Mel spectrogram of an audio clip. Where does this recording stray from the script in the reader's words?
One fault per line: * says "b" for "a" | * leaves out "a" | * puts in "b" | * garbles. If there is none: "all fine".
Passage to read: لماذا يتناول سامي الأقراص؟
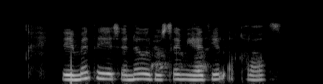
* puts in "هذه"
